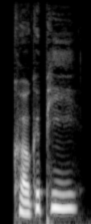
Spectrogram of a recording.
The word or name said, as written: kokkepige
